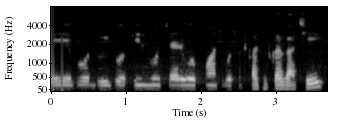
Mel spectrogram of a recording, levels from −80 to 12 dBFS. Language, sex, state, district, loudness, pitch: Maithili, male, Bihar, Madhepura, -20 LUFS, 120 Hz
